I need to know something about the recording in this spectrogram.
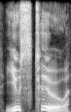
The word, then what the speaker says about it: used to: It's kind of interesting here because the pronunciation is used to. The D there is not so soft there.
